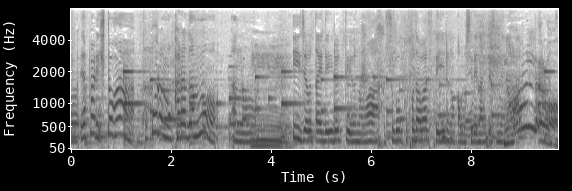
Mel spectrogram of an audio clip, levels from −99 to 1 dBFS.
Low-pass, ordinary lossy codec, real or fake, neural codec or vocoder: none; none; real; none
